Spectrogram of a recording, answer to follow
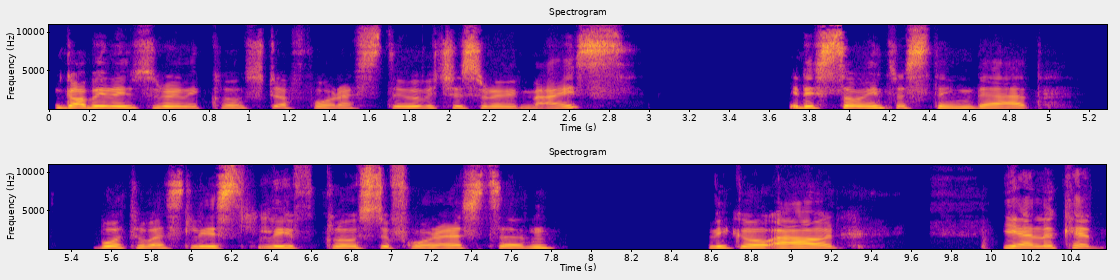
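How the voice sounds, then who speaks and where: A woman's voice: medium pitch, clean tone, no room sound. A woman chatting casually on a live video, walking outdoors in a forest and reading viewer comments as she goes. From Hungary. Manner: chatty, reads viewer comments aloud, pauses and restarts. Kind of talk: casual live-stream chat while walking.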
